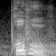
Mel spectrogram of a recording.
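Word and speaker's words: בֹהוּ: 또 공허라는 말은 히브리어로 보후인데요, 토후, 보후, 마치 라임을 맞춘 것처럼 발음이 비슷하죠.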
